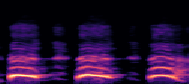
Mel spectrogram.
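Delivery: high, loud panicked gasping; mock panic gasps. Comic imitating his girlfriend panicking in mock gasps. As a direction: fake a panic attack. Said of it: "having a panic attack".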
